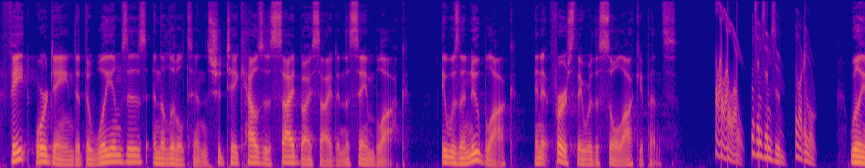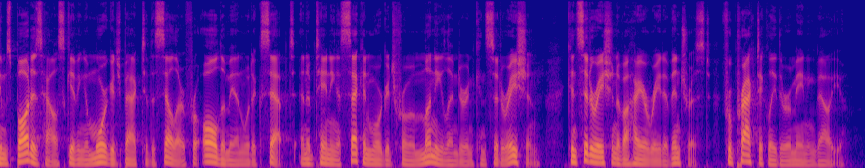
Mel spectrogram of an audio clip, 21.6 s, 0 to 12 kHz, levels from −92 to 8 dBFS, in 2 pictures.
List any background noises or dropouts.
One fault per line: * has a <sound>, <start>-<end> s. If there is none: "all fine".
* has a chirp, 8.9-10.2 s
